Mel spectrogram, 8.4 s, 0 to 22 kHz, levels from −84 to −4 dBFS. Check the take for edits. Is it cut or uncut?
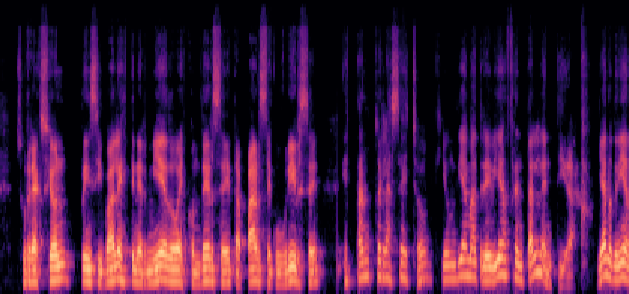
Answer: cut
